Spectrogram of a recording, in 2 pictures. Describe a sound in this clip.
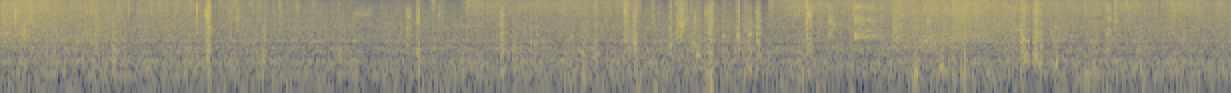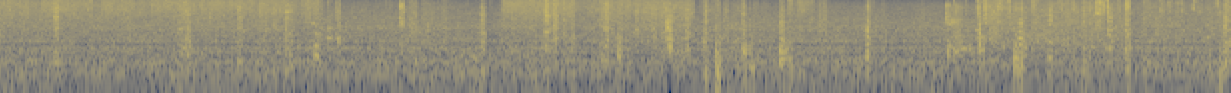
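A metal spatula scrapes and taps against a frying pan.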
